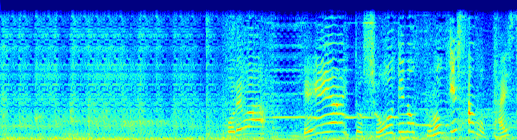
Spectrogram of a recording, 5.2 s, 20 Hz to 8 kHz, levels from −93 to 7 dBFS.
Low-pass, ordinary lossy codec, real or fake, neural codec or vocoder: 7.2 kHz; none; fake; codec, 16 kHz, 0.9 kbps, LongCat-Audio-Codec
